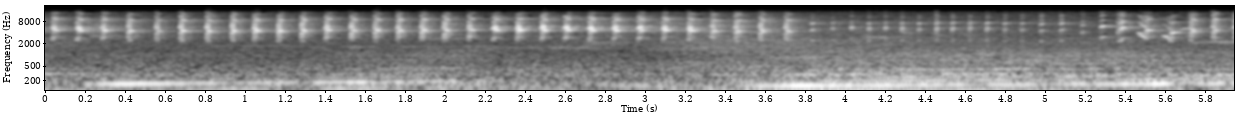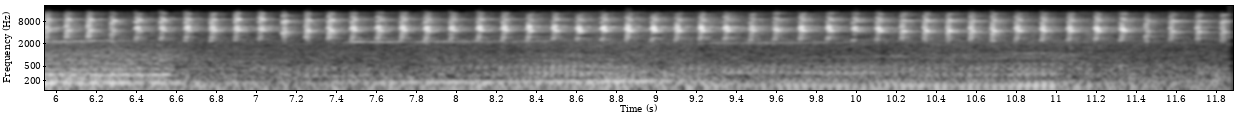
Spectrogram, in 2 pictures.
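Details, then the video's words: Lovebird 'konslet' song with a dry tone, played to encourage other lovebirds: rapid high chattering pulses, masked midway by a surge of low rumbling noise, then resuming with a few short whistled slurs among the chatter. "MASTERAN LOVEBIRD KONSLET NADA KERING | PANCINGAN SUARA LOVEBIRD KONSLET"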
